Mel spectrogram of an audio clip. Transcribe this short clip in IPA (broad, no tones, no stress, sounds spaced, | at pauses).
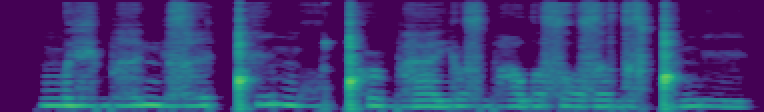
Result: ŋ ʌ vʲ ɛ̤ bʱ ɛ̤ mʲ ɑ̤ z ɦ ɪ ǃʰ i m ɔ̤ ǃʰ ə˞ bʱ æ j ə˞ z bʱ ɑ w ʌ s ɔ z ə d ə z ǃ ɛ̤ ŋ i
